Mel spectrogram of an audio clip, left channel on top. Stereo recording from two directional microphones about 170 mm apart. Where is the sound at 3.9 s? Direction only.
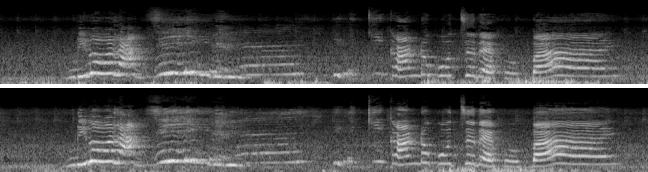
25° right (ahead or behind).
